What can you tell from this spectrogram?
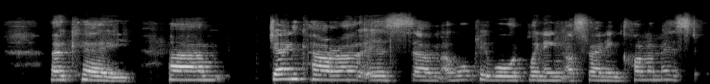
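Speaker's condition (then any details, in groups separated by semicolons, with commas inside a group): No condition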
